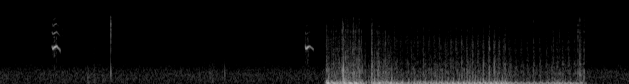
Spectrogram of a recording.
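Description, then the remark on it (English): Wild red crossbill calls, sounding like type 3, at 10:48 a.m.: two short, sharp, high chip notes a few seconds apart, followed by several seconds of loud, rough rumbling noise. No one speaks. “and I hear some crossbills, wild red crossbills.”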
